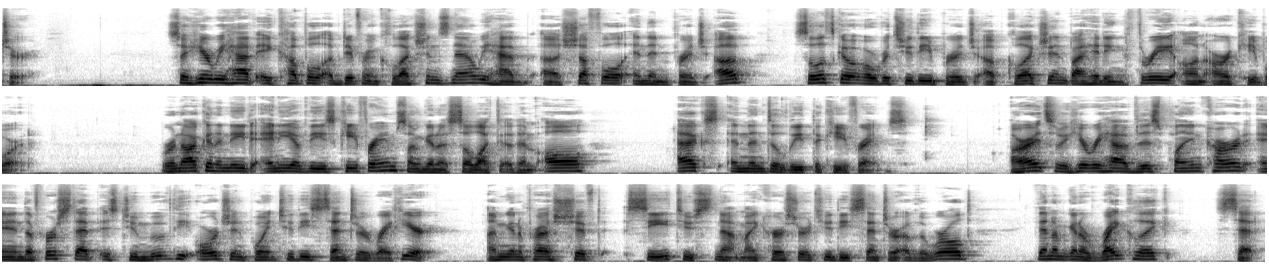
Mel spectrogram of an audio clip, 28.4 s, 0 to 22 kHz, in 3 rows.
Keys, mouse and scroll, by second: 2.1 click, 2.8 click, 8.4 3, 12.5-14.3 drag, 14.3 x, 16.4-21.1 middle drag, 23.7 shift+c, 25.7-26.6 scroll up 3, 27.2-28.4 right drag.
